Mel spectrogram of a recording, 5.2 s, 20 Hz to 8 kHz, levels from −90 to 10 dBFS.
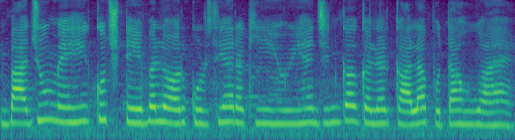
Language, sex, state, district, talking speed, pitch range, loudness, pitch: Hindi, male, Madhya Pradesh, Bhopal, 185 wpm, 265-295 Hz, -16 LUFS, 280 Hz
